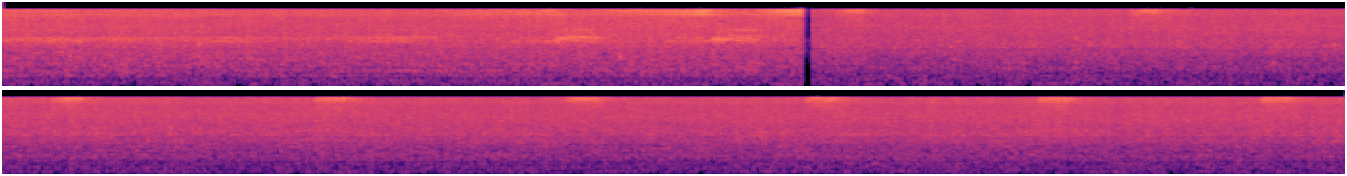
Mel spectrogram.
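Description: Streamside water running steadily, an even rushing sound that steps slightly quieter at a cut about three seconds in. Faint high-pitched pulses repeat about twice a second over it.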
